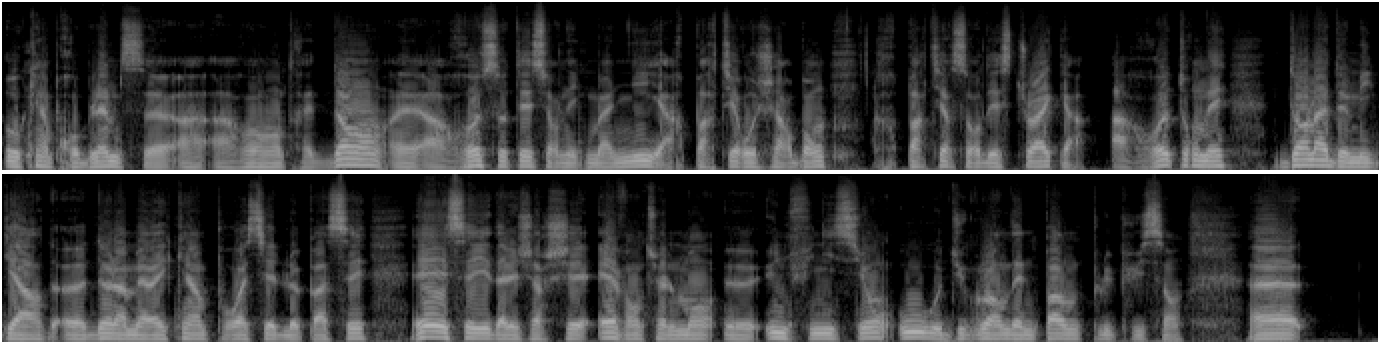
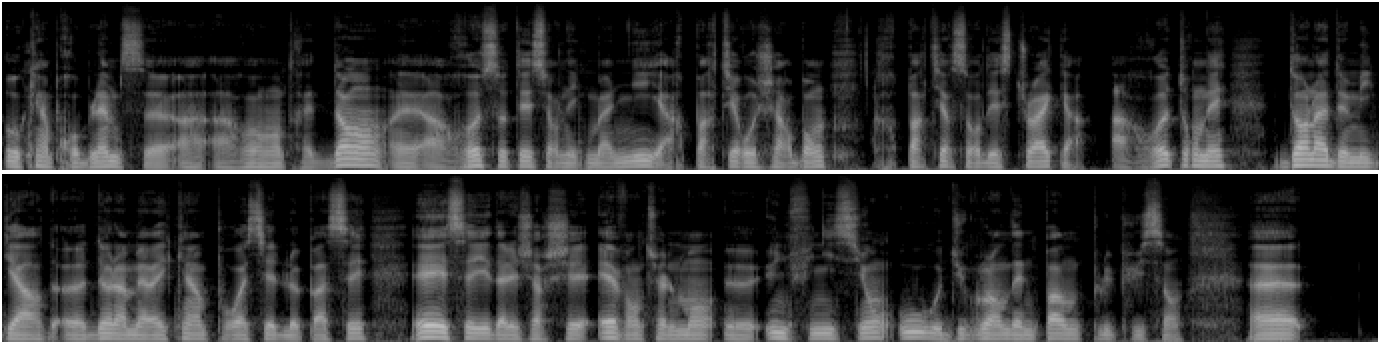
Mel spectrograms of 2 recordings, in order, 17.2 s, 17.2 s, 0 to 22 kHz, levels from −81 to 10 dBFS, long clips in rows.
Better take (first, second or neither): second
